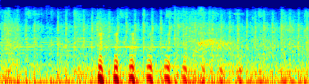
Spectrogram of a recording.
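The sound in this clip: Automatic gunfire in a GTA video game: a short, fairly faint burst of several evenly spaced, rapid shots over a low rumbling background.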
